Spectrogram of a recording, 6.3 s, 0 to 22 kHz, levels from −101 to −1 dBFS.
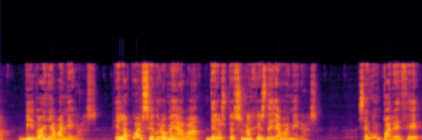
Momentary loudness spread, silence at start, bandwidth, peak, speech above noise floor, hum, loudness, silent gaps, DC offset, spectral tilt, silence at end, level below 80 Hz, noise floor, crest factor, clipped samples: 15 LU; 0 s; 12.5 kHz; -2 dBFS; 39 dB; none; -17 LUFS; none; under 0.1%; -3.5 dB/octave; 0 s; -60 dBFS; -56 dBFS; 16 dB; under 0.1%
